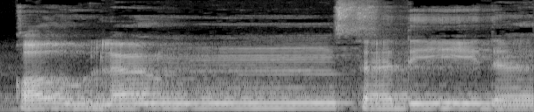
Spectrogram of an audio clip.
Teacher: এখানে তানবিনে পড়ে সিন ইকফার হরফ গুণা করে পড়তে হবে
